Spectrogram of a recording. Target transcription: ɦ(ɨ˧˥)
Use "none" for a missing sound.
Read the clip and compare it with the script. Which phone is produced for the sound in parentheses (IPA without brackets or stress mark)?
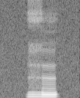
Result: ɨ˨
